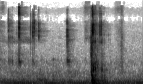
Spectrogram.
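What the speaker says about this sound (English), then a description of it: "See these things? This is to roll your dice on." Dice tumble across a soft dice mat in a few light, muffled taps and clicks, one slightly stronger knock among them, quiet and close with no talk.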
